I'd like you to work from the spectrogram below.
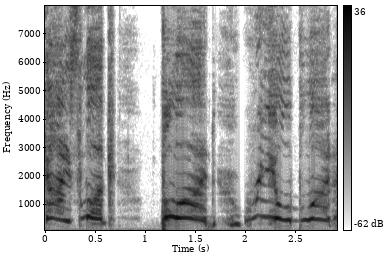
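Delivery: very high, drawn-out, super excited delight. Imagining a ghost scene, the speaker acts out Velma spotting a zombie: imitating Velma, super excited. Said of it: "Velma just super excited".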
